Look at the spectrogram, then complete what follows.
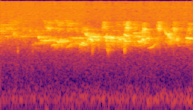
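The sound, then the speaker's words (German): A song thrush sings a continuous run of bright, high chirping phrases, with rising and falling notes repeated in quick succession, over a faint low rumble in the background. “Das ist eine wirklich leitende Singdrossel, würde ich sagen.”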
